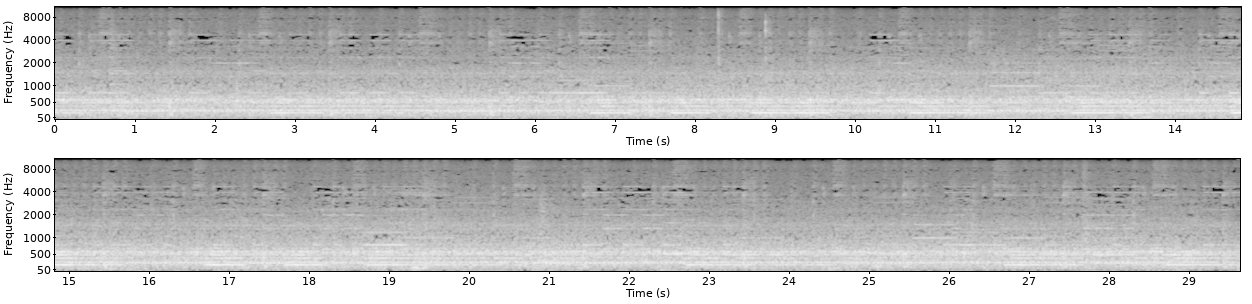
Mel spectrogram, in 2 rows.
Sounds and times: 0.0s mix of music 29.6s

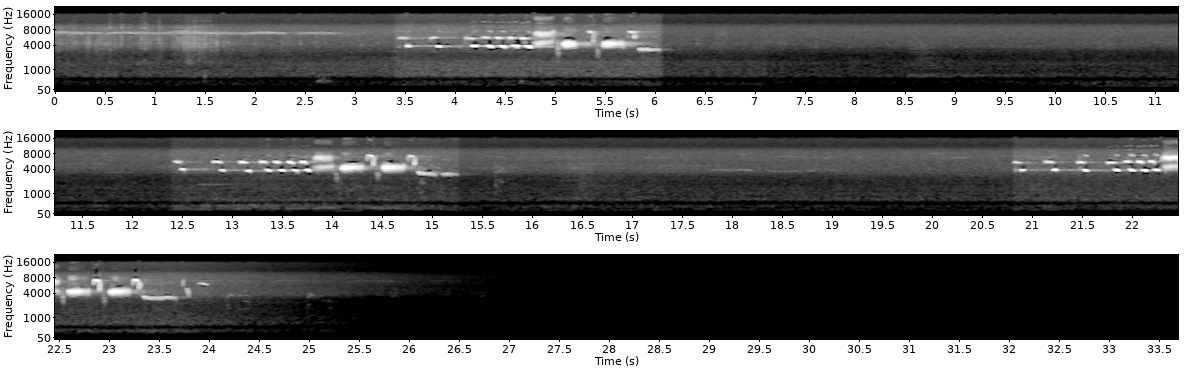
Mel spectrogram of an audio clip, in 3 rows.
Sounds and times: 0.0s song sparrow 6.2s
11.6s song sparrow 15.8s
16.4s song sparrow 19.2s
19.9s song sparrow 27.0s

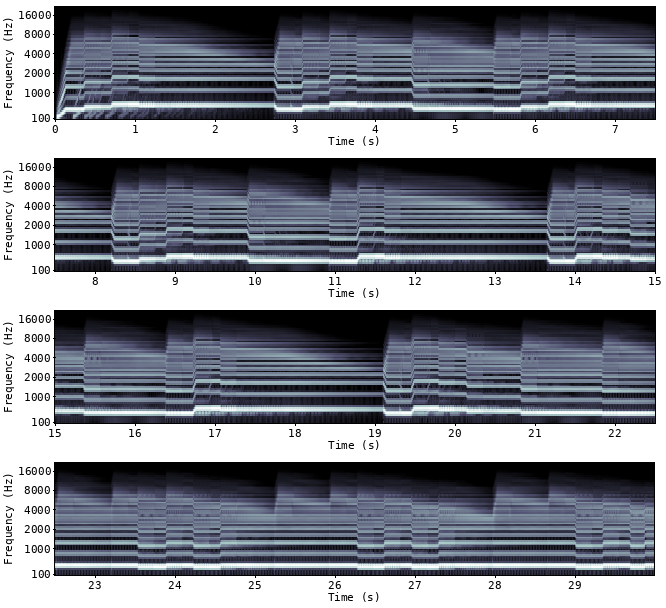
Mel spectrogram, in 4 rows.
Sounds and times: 0.0s Synth lead 1.1s

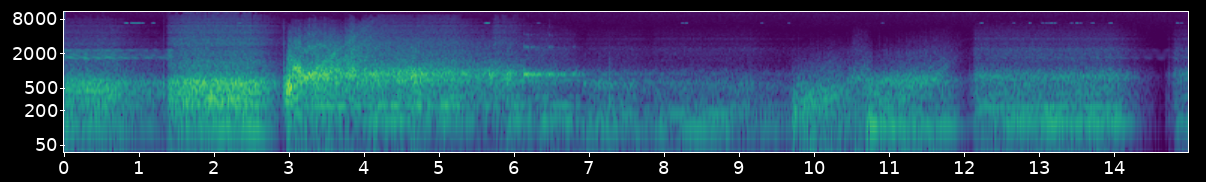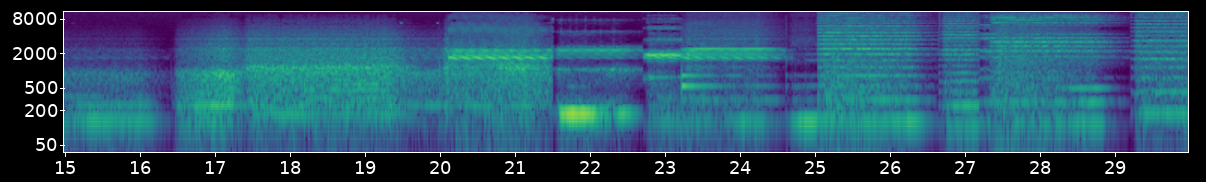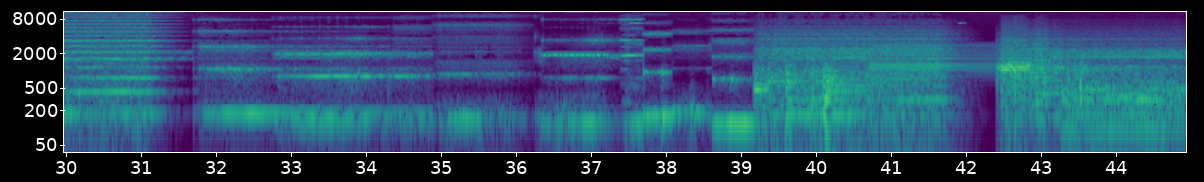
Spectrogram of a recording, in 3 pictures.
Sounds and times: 16.6s synthesizer 44.9s

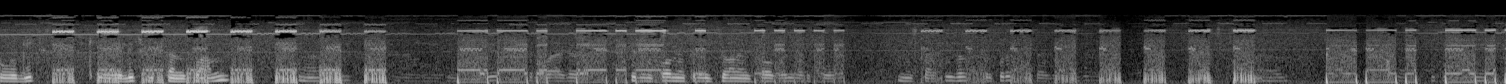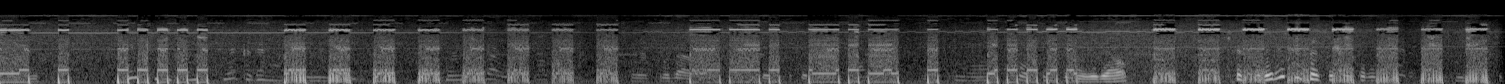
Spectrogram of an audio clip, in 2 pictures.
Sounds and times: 0.0s radiophonic locution 30.0s
0.0s Morse signal station 30.1s
0.0s static 30.1s

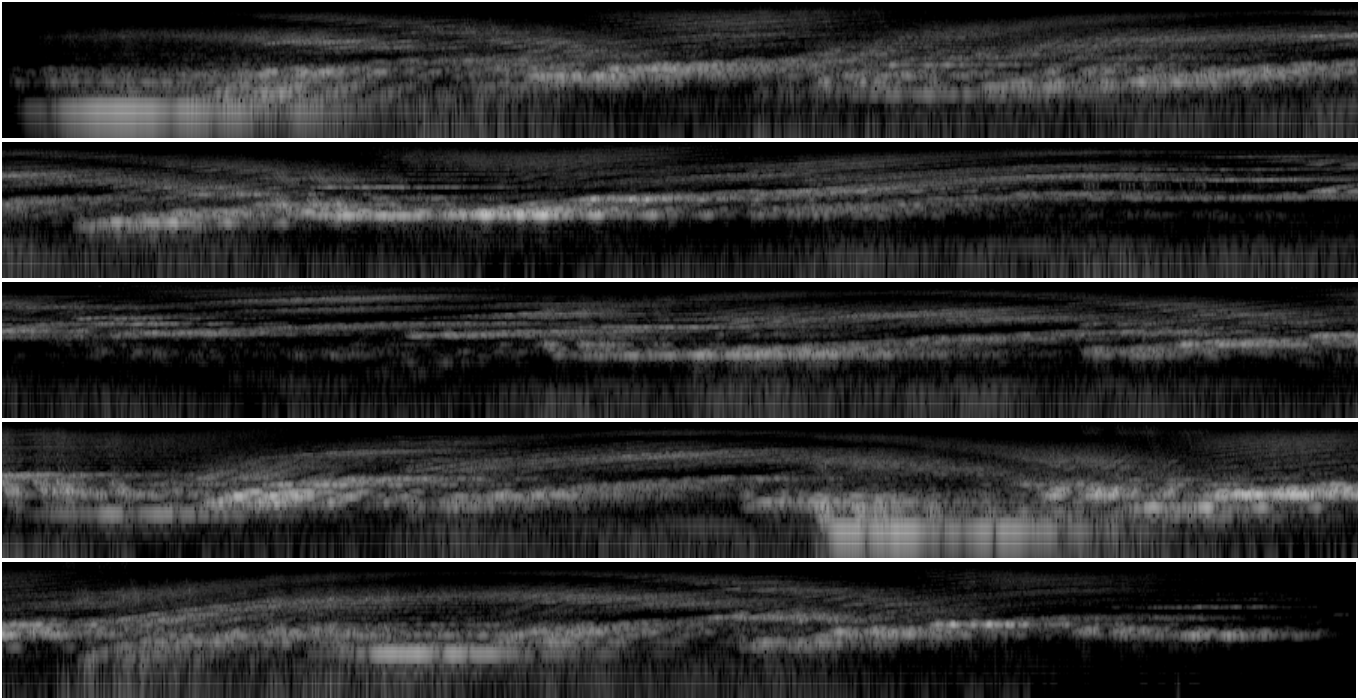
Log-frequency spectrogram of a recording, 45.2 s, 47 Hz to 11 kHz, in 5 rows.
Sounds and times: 24.8s Dmaj-whale pad 44.6s

